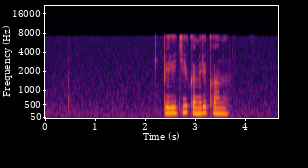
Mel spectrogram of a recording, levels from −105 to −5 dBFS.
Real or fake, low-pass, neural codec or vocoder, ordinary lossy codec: real; 7.2 kHz; none; none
